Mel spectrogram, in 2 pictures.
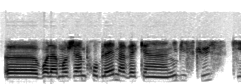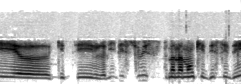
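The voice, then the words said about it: Southern French regional accent. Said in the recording (French): “Avec l'accent”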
